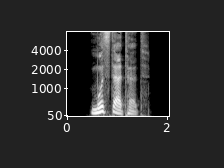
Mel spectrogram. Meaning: inflection of mustern: 1. second-person plural preterite 2. second-person plural subjunctive II
- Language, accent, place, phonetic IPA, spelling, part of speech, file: German, Germany, Berlin, [ˈmʊstɐtət], mustertet, verb, De-mustertet.ogg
